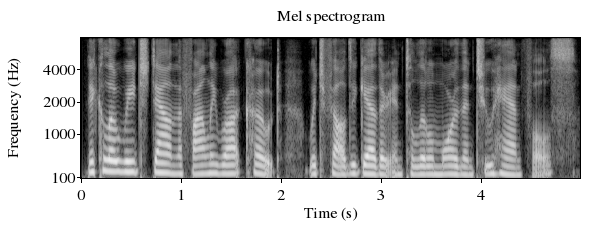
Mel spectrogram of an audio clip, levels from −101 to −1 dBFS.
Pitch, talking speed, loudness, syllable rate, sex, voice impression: 180 Hz, 190 wpm, -19 LUFS, 5.7 syllables/s, female, feminine, slightly gender-neutral, adult-like, slightly middle-aged, slightly thin, slightly relaxed, slightly weak, dark, hard, slightly muffled, fluent, slightly cool, intellectual, very sincere, very calm, friendly, reassuring, slightly unique, elegant, slightly sweet, very kind, very modest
